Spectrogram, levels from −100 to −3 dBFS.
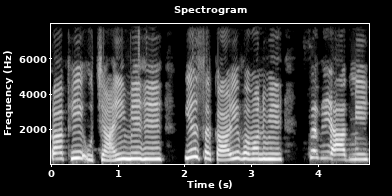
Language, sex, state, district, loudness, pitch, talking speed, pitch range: Hindi, female, Bihar, Saran, -11 LUFS, 310 Hz, 150 wpm, 290-345 Hz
